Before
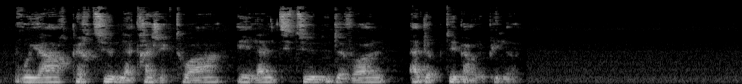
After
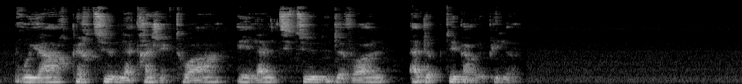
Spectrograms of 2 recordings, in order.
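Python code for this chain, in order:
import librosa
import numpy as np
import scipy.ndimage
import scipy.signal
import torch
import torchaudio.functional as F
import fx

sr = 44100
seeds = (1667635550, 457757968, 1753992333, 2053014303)

y = fx.doubler(x, sr, ms=35.0, db=-11.0)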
